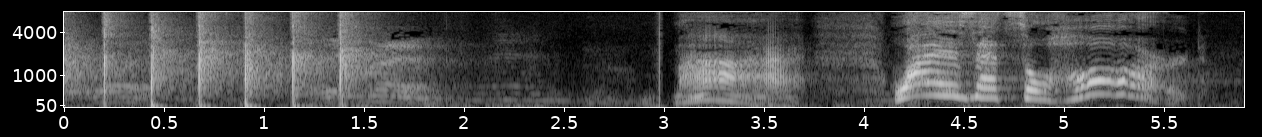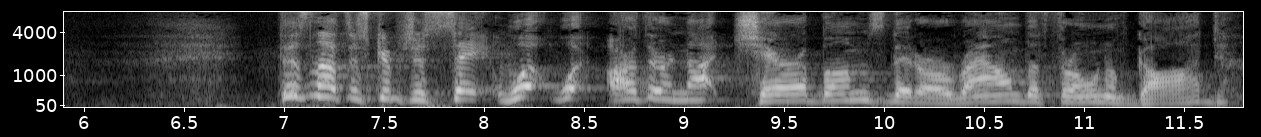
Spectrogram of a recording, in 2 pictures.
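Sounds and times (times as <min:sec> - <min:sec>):
audience clapping in unison: 0:00.0 - 0:01.8
speech: 0:03.1 - 0:05.8, 0:07.0 - 0:11.7.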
